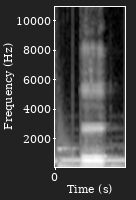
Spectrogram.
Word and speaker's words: を: Then we have the object particle o, written as wo and pronounced as such in careful speech and singing.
